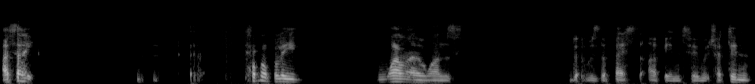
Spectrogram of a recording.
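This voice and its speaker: Middle-aged male musician, interview guest. Low voice, hesitant rambling chat, muffled close dry recording. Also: measured pace, pauses often, dry recording. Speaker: interviewed musician, band member. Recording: dull, lo-fi band-limited line.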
